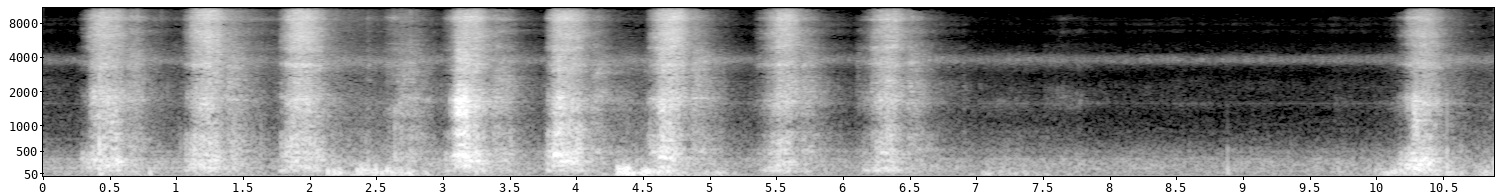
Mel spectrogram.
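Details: Whippet dog reverse sneezing: a rapid run of loud, harsh snorting inhalations. The episodes recurred for weeks and then resolved; the owner suspects an allergy.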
